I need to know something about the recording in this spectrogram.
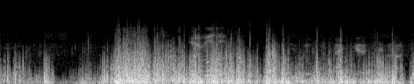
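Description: Wind buffeting the microphone in loud, uneven gusts, with indistinct voices under it.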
